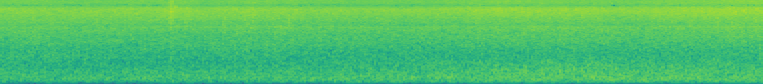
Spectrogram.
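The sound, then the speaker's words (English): A steady, hissing wash of sea water with gentle, unbroken waves, swelling slightly louder toward the end. No voices, just a continuous rushing texture. “You're going to do it with the waves not breaking, otherwise you can't hear it.”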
